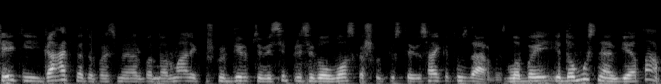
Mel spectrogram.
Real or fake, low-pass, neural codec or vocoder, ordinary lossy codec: real; 10.8 kHz; none; MP3, 32 kbps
